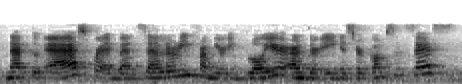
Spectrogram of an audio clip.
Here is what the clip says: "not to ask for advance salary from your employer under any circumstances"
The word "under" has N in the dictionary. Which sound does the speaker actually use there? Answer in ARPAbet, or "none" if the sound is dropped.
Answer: none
